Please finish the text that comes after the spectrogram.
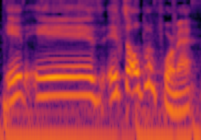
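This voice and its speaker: A man's voice: high voice, very animated, measured pace, a little mellow, faint music behind. A man who works as a DJ, talking casually with slangy banter. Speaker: DJ on a podcast. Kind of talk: casual chat.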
